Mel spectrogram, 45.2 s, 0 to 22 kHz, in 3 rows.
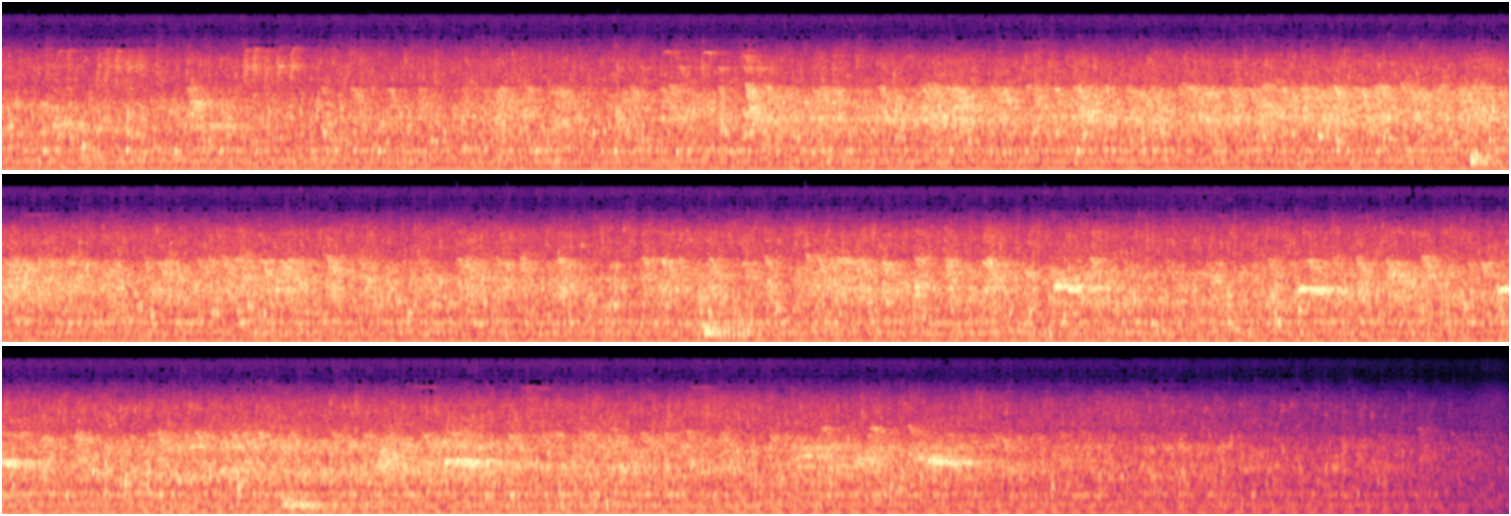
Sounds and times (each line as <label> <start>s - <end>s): tiny stream 0.0s - 45.2s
